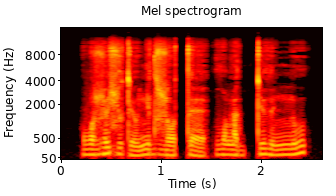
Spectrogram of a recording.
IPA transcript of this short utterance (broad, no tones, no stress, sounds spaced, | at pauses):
β ɔ ɮ ʏ ɕ u t ø o̯ ɲ ɛ d ɮ ɔ tː ɛ | ðˤ y ŋ ɛ d tː y ð y nː u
